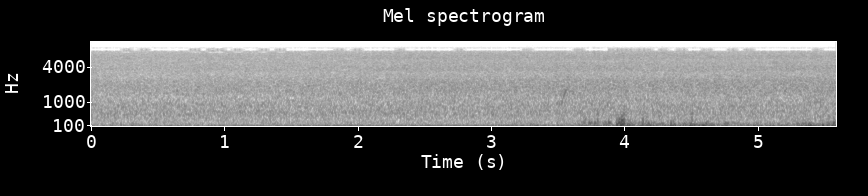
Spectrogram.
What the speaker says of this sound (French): Ça serait bien que le vent il se calme un petit peu là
